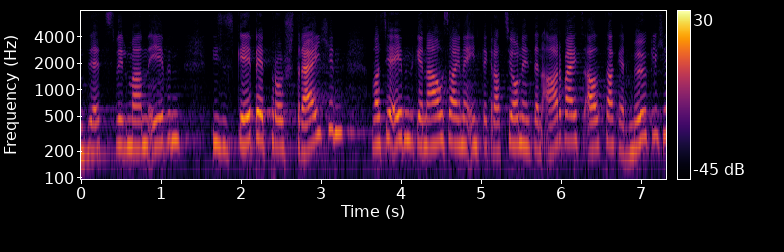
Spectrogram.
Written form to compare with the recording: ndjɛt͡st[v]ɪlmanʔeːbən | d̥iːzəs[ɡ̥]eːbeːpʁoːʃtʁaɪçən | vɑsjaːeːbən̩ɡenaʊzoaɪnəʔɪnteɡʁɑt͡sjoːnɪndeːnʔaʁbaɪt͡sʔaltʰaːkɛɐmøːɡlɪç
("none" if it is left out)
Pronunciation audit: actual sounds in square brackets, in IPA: v, ɡ̥

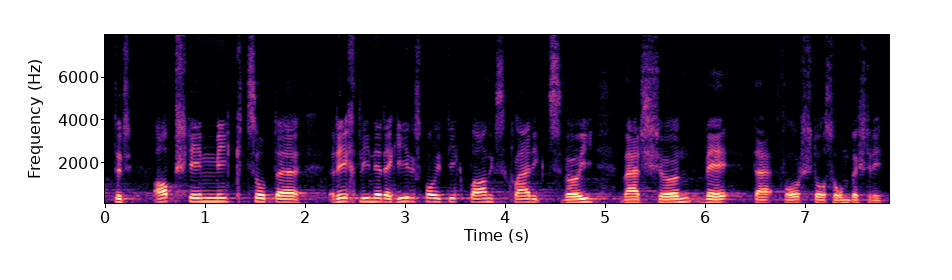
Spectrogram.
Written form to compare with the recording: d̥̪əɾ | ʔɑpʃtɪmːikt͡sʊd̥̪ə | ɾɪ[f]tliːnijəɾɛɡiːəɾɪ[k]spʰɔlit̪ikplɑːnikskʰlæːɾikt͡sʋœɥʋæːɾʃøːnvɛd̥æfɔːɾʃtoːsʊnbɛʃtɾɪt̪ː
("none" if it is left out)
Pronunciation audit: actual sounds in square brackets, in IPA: χ, k

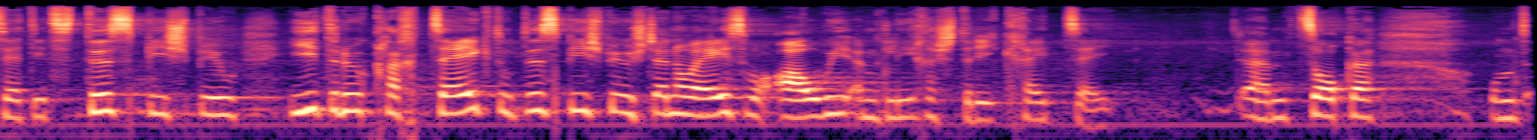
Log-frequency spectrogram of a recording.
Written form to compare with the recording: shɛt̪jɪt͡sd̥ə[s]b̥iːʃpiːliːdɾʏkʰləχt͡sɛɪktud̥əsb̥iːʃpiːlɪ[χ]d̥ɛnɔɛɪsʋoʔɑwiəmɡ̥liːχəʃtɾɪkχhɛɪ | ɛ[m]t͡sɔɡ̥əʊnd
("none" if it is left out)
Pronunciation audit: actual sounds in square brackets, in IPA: s, ʃ, m

